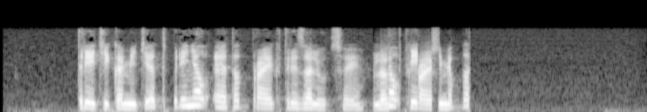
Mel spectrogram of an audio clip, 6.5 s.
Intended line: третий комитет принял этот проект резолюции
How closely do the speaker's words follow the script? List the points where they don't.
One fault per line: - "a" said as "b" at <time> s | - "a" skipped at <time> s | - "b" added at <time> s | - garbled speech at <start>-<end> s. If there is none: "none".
- garbled speech at 3.7-4.7 s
